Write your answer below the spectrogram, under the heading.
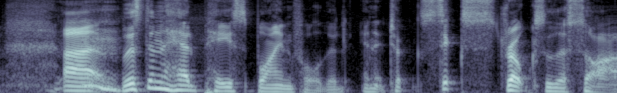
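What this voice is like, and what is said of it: Usual voice. Nothing is said of it.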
